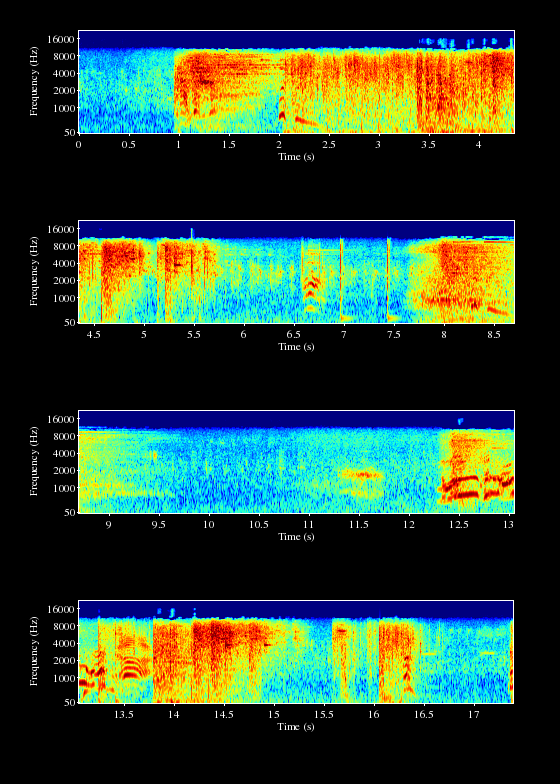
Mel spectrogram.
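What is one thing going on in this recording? Wooden blocks crash and tumble down in a cartoon game.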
